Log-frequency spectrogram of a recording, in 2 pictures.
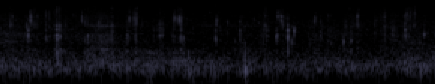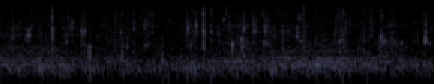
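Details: Baxter, a boxer dog, gnawing on his bully bone: a dense run of sharp crunching clicks and wet snaps scattered irregularly, with a soft low rumble of jaw work beneath.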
